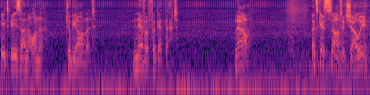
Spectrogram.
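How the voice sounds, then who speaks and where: A man with a British accent playing a proud, brisk army major in a game, giving a clipped, projected briefing. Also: medium pitch, lively intonation, bright, forceful tone, slight background noise. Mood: proud, commanding. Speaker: military division instructor.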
